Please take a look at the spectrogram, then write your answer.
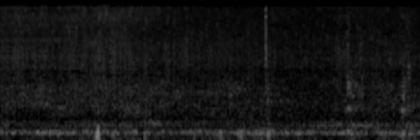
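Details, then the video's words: Low honey bee drone, steady and grainy, with a sharp thump near the first second and faint higher whines drifting in and out. "Honey Bees Sounds | Bees Sounds | Bee Buzzing Sound Effect | Honey bee Sound Effects"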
